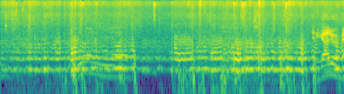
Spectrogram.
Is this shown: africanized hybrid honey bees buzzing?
yes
